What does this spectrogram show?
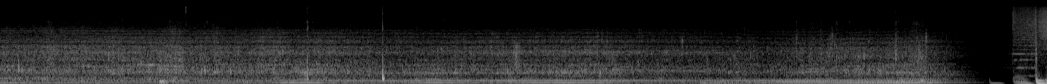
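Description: Off-road SUV engine running steadily, with water flowing in a muddy stream over it and some wind on the microphone. All of it fades out about a second before the end.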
